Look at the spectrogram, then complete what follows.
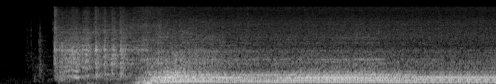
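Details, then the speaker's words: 2011 Ford Mustang GT 5.0 Coyote V8 with Roush exhaust, first start in the garage after replacing all rod bearings (King CR868SI), TTY rod bolts and adding 5W-30: brief crank, catches, smooth even idle; previous tick and knock gone. "here is the footage of the first fire once I turned it over"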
